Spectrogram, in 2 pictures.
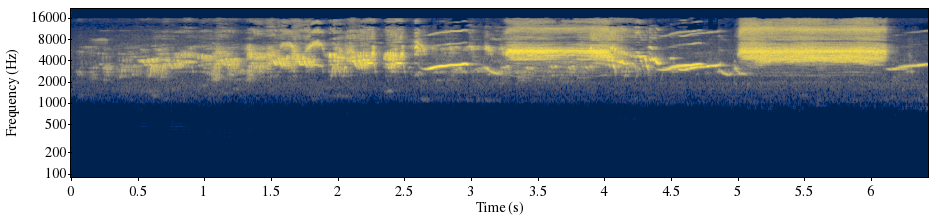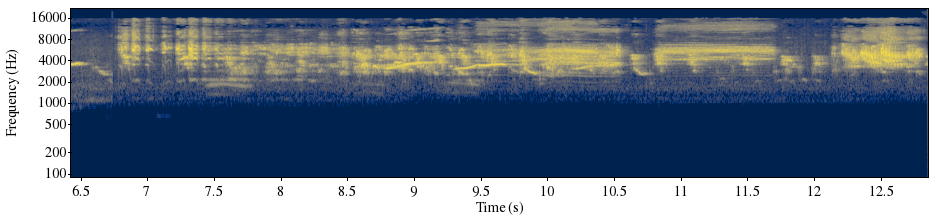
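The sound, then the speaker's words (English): A busy chorus of baya weaver males chirping and buzzing together while building nests in the breeding season, dense overlapping high-pitched notes and wheezy trills running continuously, with no voices. “While busy with their construction, these males celebrate the season with joyous chirping and choruses, often fluttering their wings as well.”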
